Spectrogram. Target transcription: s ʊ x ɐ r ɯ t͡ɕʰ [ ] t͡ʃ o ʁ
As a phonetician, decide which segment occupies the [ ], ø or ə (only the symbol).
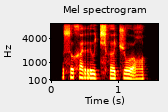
ə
